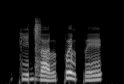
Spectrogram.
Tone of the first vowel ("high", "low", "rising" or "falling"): rising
